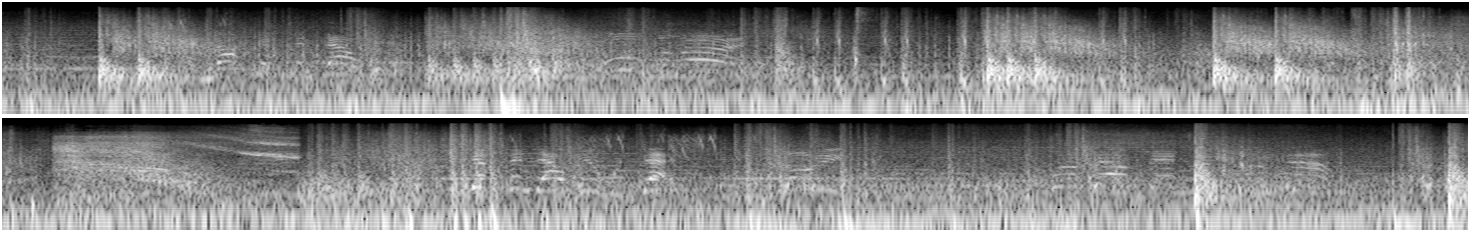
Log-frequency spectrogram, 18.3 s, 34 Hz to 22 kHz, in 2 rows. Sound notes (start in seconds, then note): 4.8 guns firing; 13.8 shouting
